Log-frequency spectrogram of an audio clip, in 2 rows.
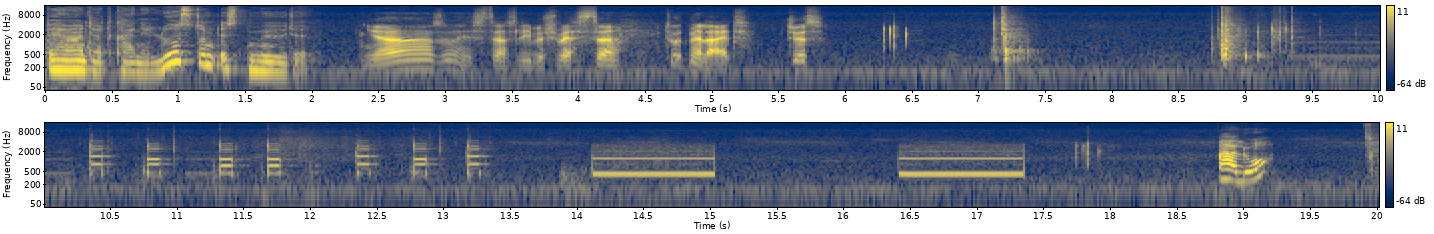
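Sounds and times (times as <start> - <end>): keypad tones: 9.4 - 11.8, 12.4 - 13.4
phone ringing tones in earpiece: 9.4 - 13.4, 14.1 - 15.0, 16.4 - 17.4
dial tone: 14.1 - 15.0, 16.4 - 17.4.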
